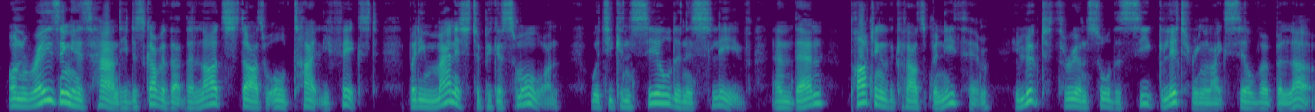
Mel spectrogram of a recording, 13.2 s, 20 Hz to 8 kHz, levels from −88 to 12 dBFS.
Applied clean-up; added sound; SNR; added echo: none; none; none; none.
